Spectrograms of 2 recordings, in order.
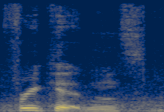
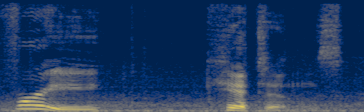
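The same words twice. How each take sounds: First: There is no pause after 'free'. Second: There is a pause after 'free'. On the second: "I can't not read it"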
